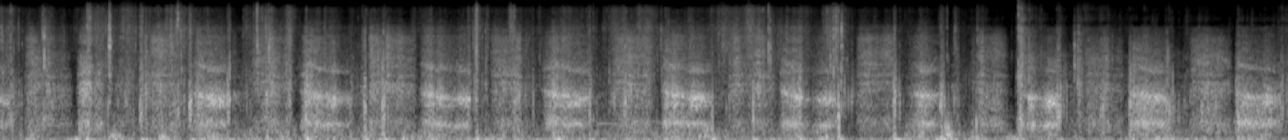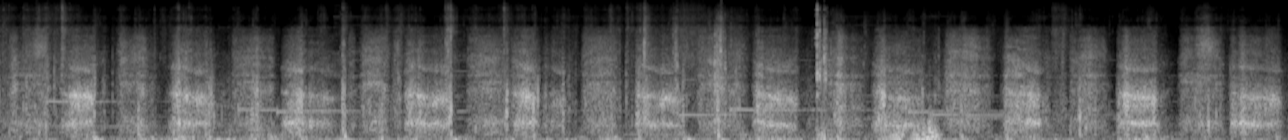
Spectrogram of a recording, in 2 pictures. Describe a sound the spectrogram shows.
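Dry shrubs and branches brush and scrape against a passing runner.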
